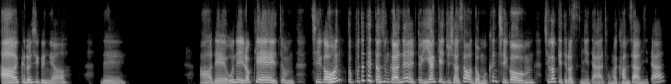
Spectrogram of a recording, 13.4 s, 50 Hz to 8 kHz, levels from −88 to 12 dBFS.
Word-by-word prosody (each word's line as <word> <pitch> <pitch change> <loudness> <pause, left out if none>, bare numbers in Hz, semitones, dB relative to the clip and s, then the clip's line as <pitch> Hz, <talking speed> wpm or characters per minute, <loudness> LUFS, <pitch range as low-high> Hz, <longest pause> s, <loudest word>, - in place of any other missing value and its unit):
아 210 +3 +7
그러시군요. 215 -4 -3 0.6
네. 195 0 -8 1.5
아 205 +1 -2
네. 190 -1 0
오늘 225 +8 0
이렇게 230 -1 +3
좀 210 -1 -7 0.3
즐거운 260 +2 +5 0.2
또 260 - -6
뿌듯했던 330 - +1
순간을 270 -1 +3
또 230 +2 -9
이야기해 255 +3 +2
주셔서 220 +6 0
너무 185 0 -4
큰 370 - -6
즐거움 225 -3 0 0.2
즐겁게 285 -2 0
들었습니다. 195 -5 -5
정말 180 0 -9
감사합니다. 190 - -3
220 Hz, 245 characters per minute, -20 LUFS, 200-255 Hz, 1.5 s, 아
